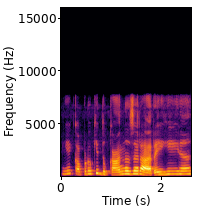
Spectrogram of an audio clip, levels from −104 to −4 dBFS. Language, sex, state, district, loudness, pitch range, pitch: Hindi, female, West Bengal, Purulia, -17 LUFS, 240-280 Hz, 260 Hz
